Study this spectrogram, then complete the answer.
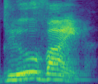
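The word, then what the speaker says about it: Glühwein: the christmas season and it's actually pronounced blue vine and what it is yes uh gluhwein and what it is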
